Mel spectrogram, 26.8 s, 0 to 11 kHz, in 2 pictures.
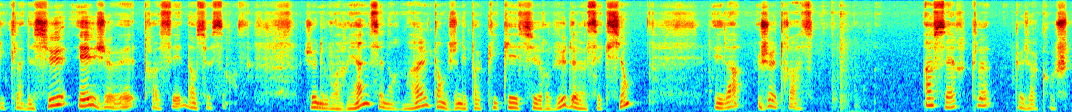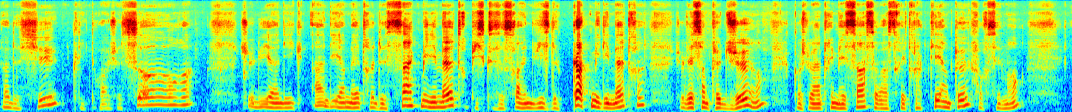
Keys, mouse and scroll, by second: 1.9 click, 3.1 scroll up 2, 3.6-4.3 right drag, 6.8 click, 7.6-7.9 scroll up 2, 8.1-8.9 right drag, 10.4 click, 12.6 click, 13.6 click, 14.3 right click, 15.5 click, 17.4 click, 18.8 KP_5, 20.5 KP_Enter, 25.5 scroll up 2.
